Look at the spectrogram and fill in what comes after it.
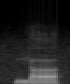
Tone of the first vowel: low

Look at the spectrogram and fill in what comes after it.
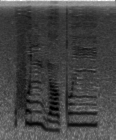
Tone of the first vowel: high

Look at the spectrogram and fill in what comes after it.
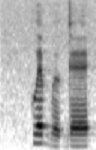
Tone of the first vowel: high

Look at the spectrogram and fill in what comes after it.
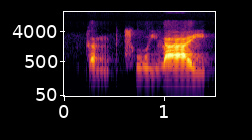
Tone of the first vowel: low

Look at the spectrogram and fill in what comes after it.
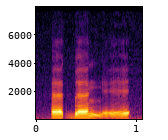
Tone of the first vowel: high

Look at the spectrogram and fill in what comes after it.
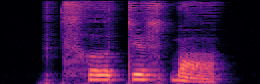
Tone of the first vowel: high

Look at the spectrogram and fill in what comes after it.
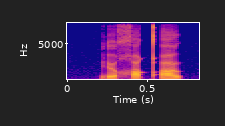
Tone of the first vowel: low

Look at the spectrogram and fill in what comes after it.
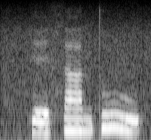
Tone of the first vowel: low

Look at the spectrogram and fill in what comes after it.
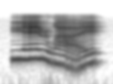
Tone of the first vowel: high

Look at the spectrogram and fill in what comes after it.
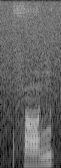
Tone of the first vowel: rising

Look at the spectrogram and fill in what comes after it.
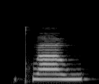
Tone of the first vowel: high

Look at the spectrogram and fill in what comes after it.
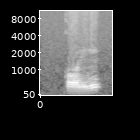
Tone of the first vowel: low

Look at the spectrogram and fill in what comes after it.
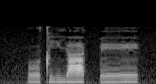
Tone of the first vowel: low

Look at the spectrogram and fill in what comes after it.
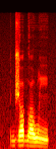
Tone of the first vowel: high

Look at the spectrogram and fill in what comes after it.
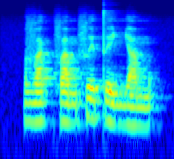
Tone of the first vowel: low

